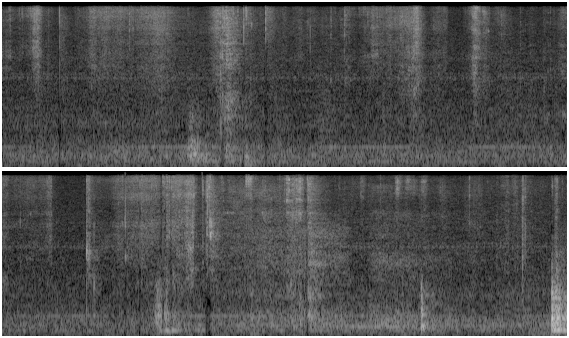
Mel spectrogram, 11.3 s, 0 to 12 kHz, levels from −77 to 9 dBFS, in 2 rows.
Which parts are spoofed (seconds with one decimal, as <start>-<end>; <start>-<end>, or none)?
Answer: 6.7-7.4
